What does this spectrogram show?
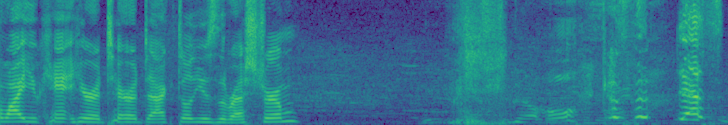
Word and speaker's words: pterodactyl: Do you know why you can't hear a pterodactyl use the restroom? No. Yes, Sirius got that one. The P is silent.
